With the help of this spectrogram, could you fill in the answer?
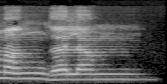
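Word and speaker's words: मङ्गलम्: का ये है उंग तो ये मंग ऐसे पढ़ा जाता है ये वैसे ड जैसा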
